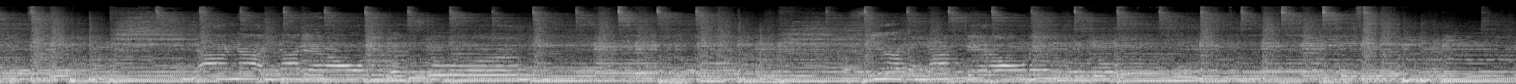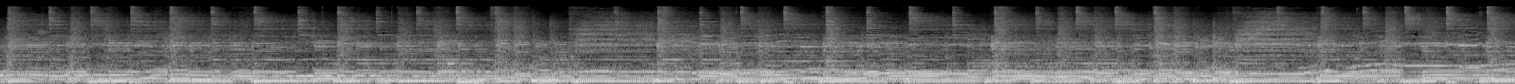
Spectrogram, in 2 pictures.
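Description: A live rock band playing a slow song on electric guitars, bass guitar and drum kit, with a melody line that bends up and down in pitch over the top.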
